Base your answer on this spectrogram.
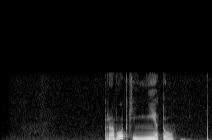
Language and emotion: Russian, angry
